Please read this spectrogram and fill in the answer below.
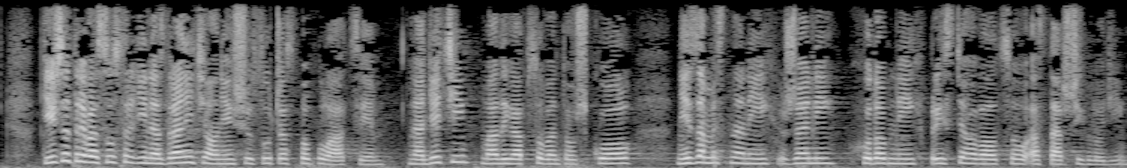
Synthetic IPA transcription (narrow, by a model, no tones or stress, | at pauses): cɪɛʃsat̪ɾɛbasuːst̪ɾɛɟiɟnazɾaɲicɛʎɲɛjʃɪusuːt͡ʃasc̚pɔpulaːt͡siɛnaɟɛcimlad̪iːɣapsɔlʋɛnt̪ɔʊʃkʊɔl | ɲɛzamɛst̪naniːɣʒɛnixud̪ɔbniːxpɾiscaɦɔʋalt͡sɔʊʔa̰st̪aɾʃiɣʎuɟiː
